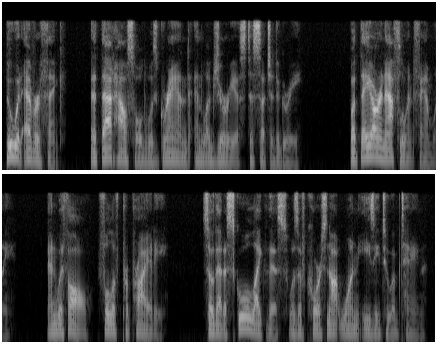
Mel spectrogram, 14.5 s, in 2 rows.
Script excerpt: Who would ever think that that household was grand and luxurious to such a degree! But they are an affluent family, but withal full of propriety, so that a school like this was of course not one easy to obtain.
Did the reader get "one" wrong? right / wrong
right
